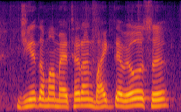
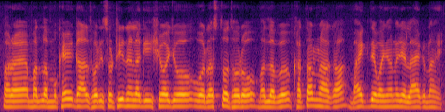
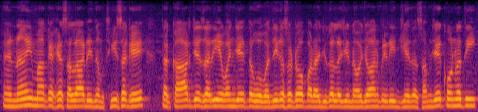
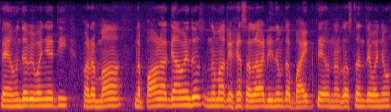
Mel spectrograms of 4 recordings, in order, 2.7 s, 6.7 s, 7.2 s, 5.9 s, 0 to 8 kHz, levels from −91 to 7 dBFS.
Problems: none marked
